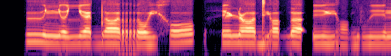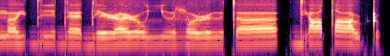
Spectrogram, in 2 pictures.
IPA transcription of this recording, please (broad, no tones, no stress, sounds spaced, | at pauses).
ɨ ɲ ɐ ʎ ɛ d ʌ r o j x o | h i ɳ ʌ d j ʌ ɠ ɐ ʔ i j ɔ̤ ɡ v i n̪ ɐ j d̪ i d ɛ d i ɭ ɐ ɭ o ʎ ɨ ɮ o ɭ ɨ t ɐ | d j ʌ tˤ u ʈ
